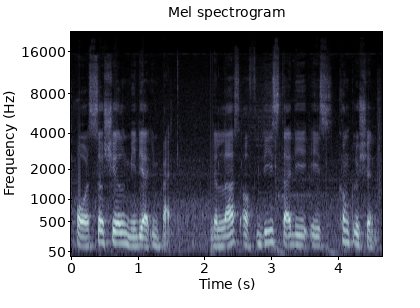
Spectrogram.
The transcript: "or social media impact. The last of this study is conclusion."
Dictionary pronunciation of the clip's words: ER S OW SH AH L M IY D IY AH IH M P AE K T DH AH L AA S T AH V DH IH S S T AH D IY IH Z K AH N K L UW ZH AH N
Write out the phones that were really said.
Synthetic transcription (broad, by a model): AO S OW SH AH L M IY D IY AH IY M P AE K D AH L AA S T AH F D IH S S T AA D IY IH S K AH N K L UW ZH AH N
